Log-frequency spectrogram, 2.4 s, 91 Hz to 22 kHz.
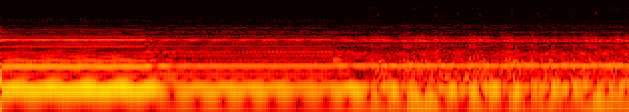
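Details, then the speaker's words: Stepper motor humming steadily near 290 Hz turns rough and buzzy partway through: a mid-speed resonance around "three and a half" that it may fail to get past; fine at low speed. "peux ne pas arriver à passer ce cap où il ya cette fameuse cette fameuse résonance quand je suis trois et demi"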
